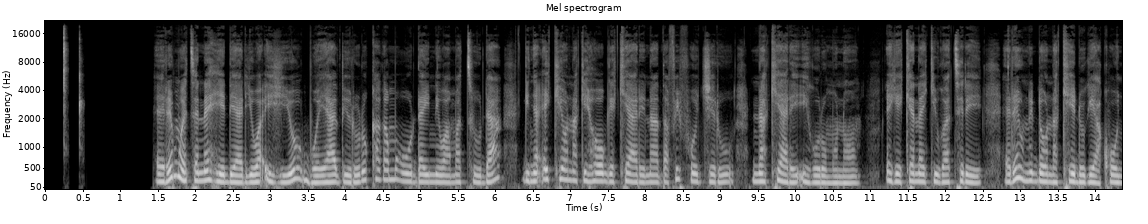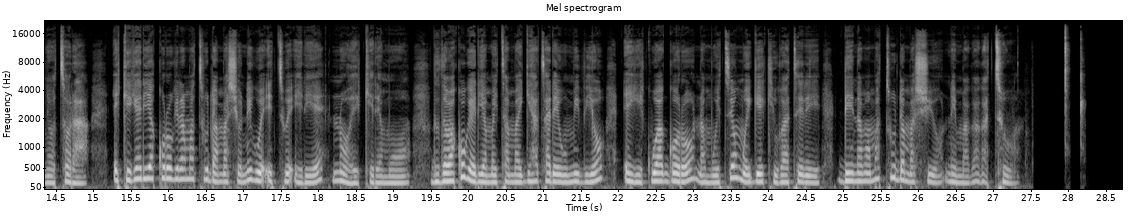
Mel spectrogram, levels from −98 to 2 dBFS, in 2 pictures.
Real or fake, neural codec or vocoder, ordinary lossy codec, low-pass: real; none; none; 19.8 kHz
